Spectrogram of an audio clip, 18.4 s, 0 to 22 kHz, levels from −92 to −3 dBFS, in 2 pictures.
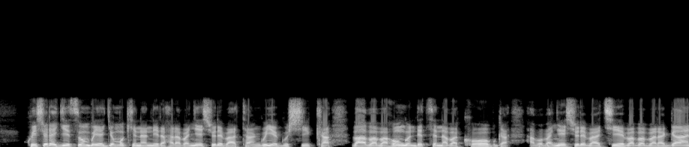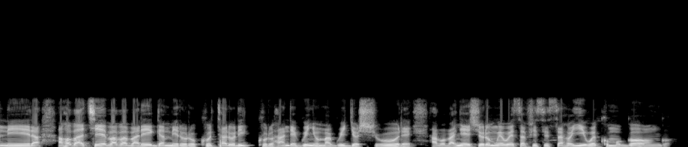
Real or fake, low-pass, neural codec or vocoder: real; 7.2 kHz; none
